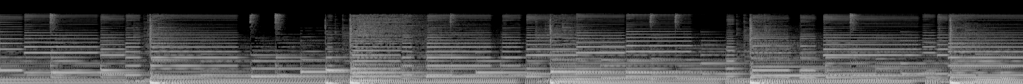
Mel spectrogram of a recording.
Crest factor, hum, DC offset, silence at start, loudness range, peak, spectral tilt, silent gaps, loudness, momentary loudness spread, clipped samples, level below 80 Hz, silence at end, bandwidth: 16 dB; none; under 0.1%; 0 s; 1 LU; -4 dBFS; -5.5 dB/octave; none; -20 LUFS; 6 LU; under 0.1%; -24 dBFS; 0 s; 11.5 kHz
